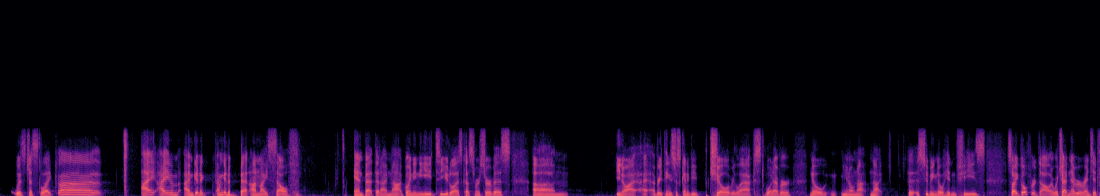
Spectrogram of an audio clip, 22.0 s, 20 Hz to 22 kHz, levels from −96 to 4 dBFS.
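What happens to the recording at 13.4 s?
At 13.4 s the speech carries on intact, with only the light, even coding character of the AMR-WB wideband path at 12.65 kbit/s.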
